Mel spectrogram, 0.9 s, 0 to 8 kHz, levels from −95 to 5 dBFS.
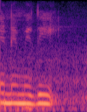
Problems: constant background noise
